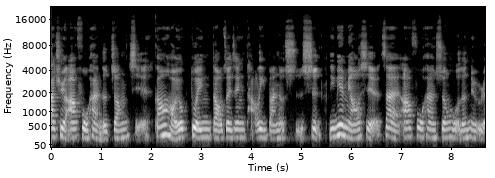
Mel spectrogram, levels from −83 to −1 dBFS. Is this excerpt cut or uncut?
cut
